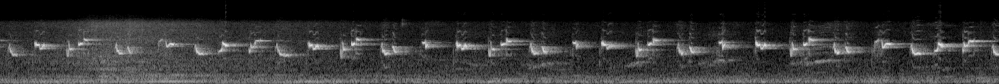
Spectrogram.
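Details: Long night-time song of a yellow-vented bulbul in the fast 'ropel' style: clear chirps that drop in pitch and repeat many times in quick succession, over a faint background hiss.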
